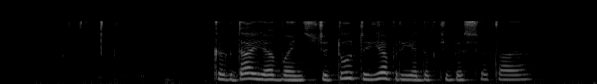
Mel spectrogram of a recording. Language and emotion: Russian, neutral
